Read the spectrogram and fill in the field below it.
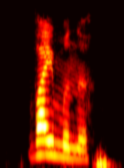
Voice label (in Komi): "ваймыны" kpv f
